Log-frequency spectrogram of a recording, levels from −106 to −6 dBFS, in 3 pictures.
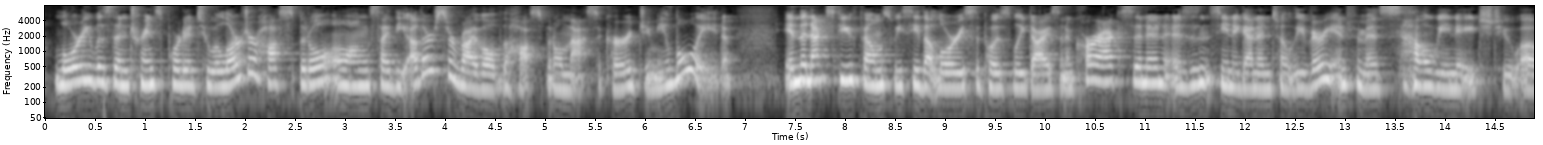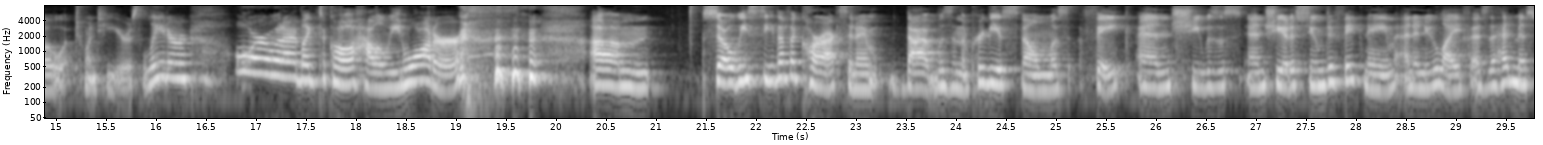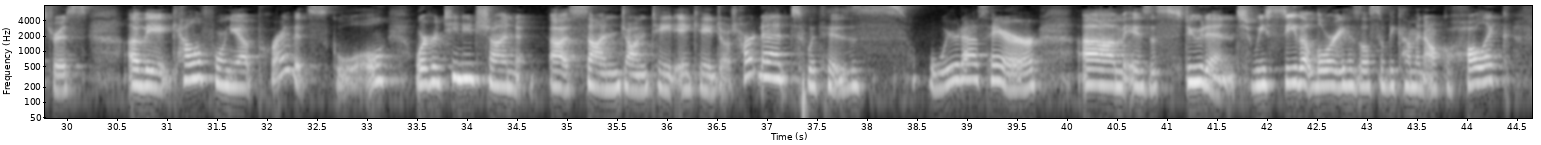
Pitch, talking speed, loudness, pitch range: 230 Hz, 165 wpm, -22 LUFS, 205-270 Hz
